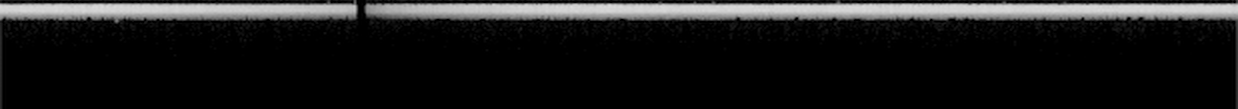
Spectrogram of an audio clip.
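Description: A katydid sings a continuous, high, hissing buzz that barely wavers.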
